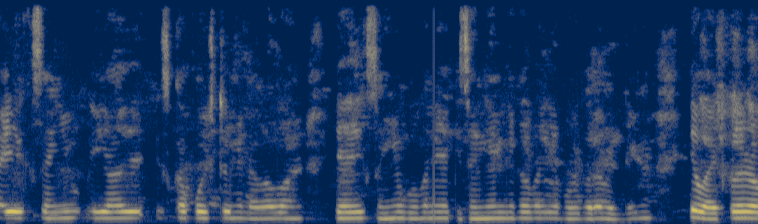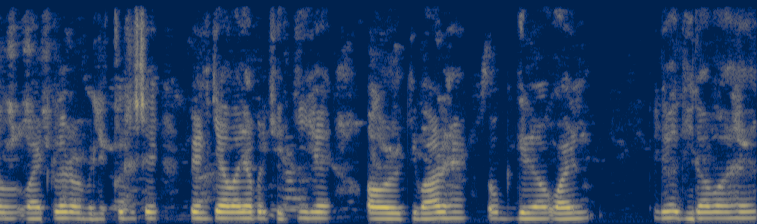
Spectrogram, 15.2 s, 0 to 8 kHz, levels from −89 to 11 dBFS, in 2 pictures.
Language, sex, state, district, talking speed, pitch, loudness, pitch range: Hindi, female, Bihar, Kishanganj, 125 wpm, 220 Hz, -19 LUFS, 210-225 Hz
